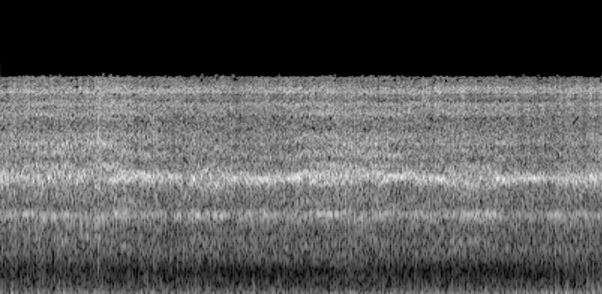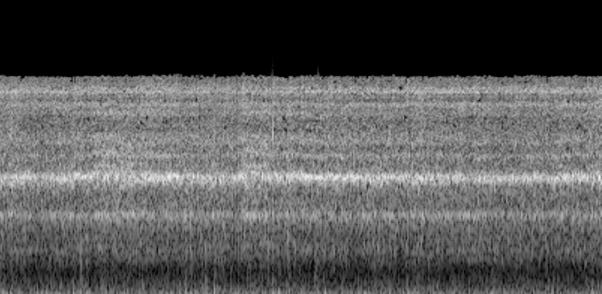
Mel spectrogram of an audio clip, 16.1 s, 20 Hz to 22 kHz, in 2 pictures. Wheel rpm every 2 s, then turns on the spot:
170, 160, 160, 160, 170, 160, 160, 160.
none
